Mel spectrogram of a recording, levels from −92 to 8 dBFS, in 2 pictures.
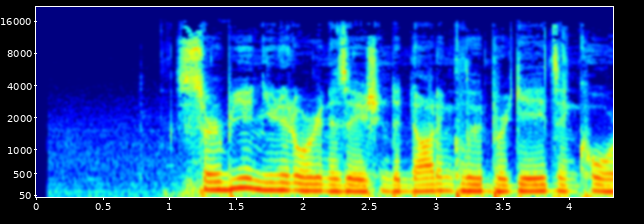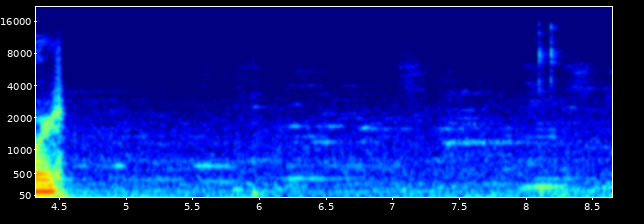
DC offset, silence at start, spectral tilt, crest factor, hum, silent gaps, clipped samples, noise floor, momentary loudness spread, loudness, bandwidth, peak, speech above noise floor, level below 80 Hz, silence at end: under 0.1%; 1.05 s; -6 dB/octave; 16 dB; none; none; under 0.1%; -58 dBFS; 7 LU; -13 LUFS; 15 kHz; 0 dBFS; 46 dB; -32 dBFS; 4.1 s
